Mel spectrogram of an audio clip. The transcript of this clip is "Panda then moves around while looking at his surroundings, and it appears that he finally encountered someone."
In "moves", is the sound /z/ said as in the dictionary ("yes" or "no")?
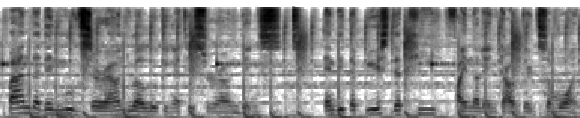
no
